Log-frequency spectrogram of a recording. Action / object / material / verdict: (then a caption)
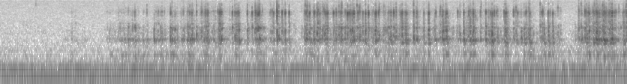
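scrape / silicone cleansing pad scratched with fingernails / silicone / none. Long nails scratch the nubby silicone bristles of a palm-sized silicone facial cleansing brush, held nub side toward the camera. After a quiet start over a steady low hum, a dense, bright, rasping scratch begins just before the first second and continues with brief dips near two seconds and just before four seconds.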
